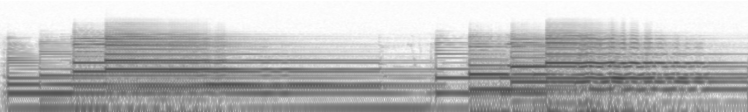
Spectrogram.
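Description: Electric guitar chords played through a Quiet Theory Prelude delay and reverb pedal, two loud strummed phrases whose notes ring on and smear into long shimmering tails. No one speaks.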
